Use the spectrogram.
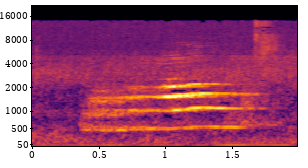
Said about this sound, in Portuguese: E, e a Pagu continua berrando, falando que quer sexo, eu não aguento mais. Alguém precisa dar sexo pra essa gata.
